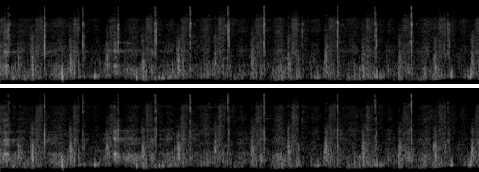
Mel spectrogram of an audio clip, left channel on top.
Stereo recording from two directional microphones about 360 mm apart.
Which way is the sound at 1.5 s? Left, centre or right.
Centre.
